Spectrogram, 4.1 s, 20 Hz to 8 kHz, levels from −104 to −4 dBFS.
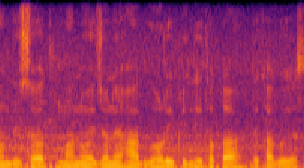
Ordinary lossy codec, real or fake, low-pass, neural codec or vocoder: none; real; none; none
